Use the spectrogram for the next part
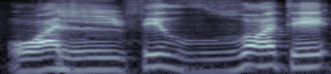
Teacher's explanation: ضا موٹے الفاظ میں موٹا کر کے پڑھنا ہے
